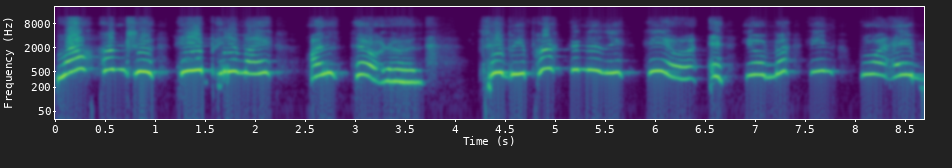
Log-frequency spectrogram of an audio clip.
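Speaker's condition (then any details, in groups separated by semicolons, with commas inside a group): Cerebral palsy; adult, 24 years old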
